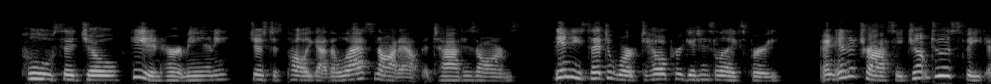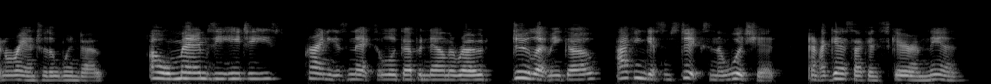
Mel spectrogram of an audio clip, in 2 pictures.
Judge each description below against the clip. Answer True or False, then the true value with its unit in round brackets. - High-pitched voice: True (220 Hz)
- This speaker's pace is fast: True (240 wpm)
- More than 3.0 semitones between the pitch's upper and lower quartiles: True (4.6 semitones)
